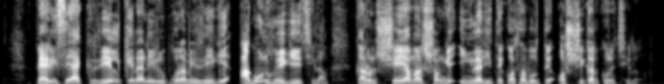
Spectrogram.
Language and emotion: Bengali, angry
